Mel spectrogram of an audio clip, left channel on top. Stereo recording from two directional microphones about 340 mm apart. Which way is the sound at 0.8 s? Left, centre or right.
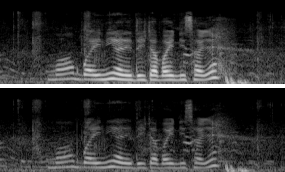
Left.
